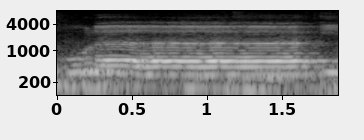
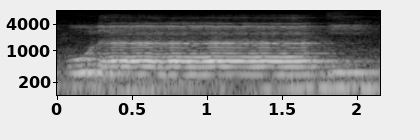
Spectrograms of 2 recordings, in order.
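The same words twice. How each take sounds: The two takes are said the same way.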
